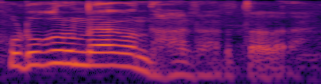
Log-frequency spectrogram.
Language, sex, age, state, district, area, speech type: Kannada, male, 60+, Karnataka, Dharwad, urban, spontaneous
